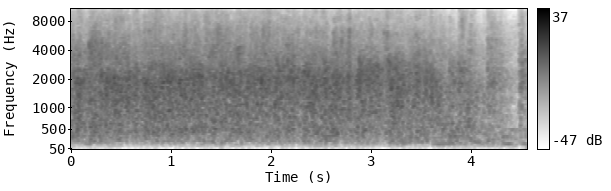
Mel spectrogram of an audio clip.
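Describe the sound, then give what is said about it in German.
Sustained applause from an audience, a dense steady patter of many hands clapping at once, loud, easing off slightly toward the end. “gibt so ein paar Sätze, die kriegen in jeder Veranstaltung Applaus, ist auch okay.”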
